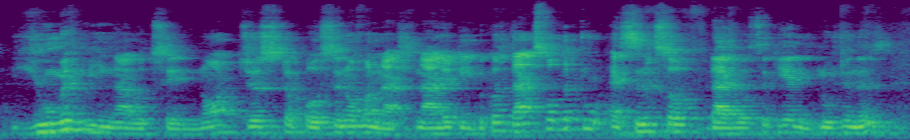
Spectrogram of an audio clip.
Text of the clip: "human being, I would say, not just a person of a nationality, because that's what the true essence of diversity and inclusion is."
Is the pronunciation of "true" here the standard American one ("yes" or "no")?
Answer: no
